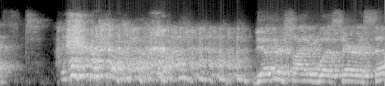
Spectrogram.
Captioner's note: all laughing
